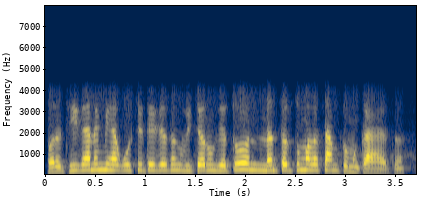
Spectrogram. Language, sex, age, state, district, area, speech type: Marathi, female, 30-45, Maharashtra, Amravati, urban, conversation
